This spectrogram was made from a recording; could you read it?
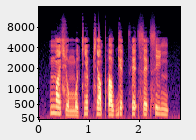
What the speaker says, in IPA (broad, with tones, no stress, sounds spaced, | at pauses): m ã˥˧ ɕ o˨˩ m o˨˩ t͡ɕ ẽ˦ p̚ ɕ ã˦ pʰ a˧ w ɡ e˦ ʔ t̪ʰ e˦ ʔ s e˦ ʔ s i˥˧ ŋ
